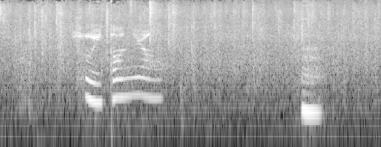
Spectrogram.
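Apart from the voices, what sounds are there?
rain falling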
